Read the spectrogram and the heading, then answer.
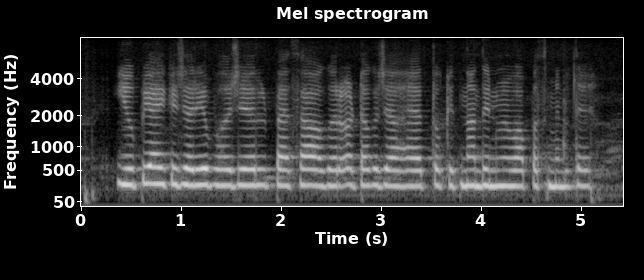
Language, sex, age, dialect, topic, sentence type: Magahi, female, 18-24, Southern, banking, question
